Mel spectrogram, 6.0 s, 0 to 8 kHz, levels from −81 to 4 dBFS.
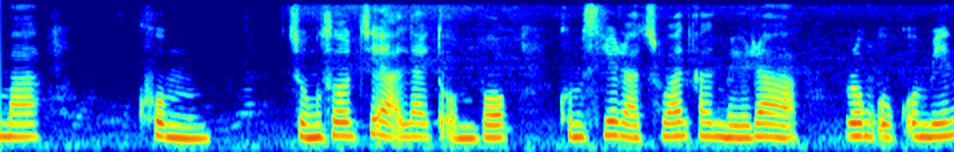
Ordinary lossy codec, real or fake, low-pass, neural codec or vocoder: none; real; 7.2 kHz; none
